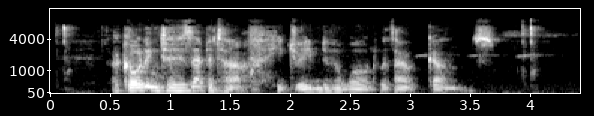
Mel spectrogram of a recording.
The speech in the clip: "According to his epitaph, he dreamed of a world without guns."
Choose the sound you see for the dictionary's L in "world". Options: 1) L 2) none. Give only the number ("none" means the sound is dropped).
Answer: 2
